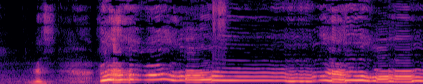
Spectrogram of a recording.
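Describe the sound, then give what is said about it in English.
A person howls, holding a long, loud, wavering tone that steps up and down in pitch for about three seconds after a few quiet vocal sounds, like an imitation of a dog's howl. “You know, I like howling.”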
